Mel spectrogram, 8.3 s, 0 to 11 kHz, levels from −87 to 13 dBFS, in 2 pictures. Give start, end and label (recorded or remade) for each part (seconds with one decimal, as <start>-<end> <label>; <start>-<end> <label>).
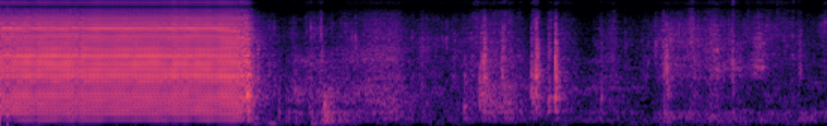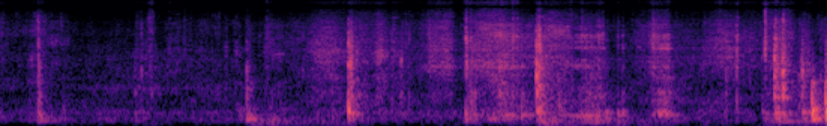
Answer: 0.0-1.2 remade; 1.2-8.3 recorded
